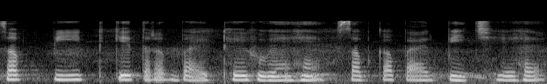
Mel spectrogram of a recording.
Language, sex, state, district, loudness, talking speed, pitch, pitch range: Hindi, female, Jharkhand, Ranchi, -17 LUFS, 120 wpm, 205 Hz, 195-215 Hz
